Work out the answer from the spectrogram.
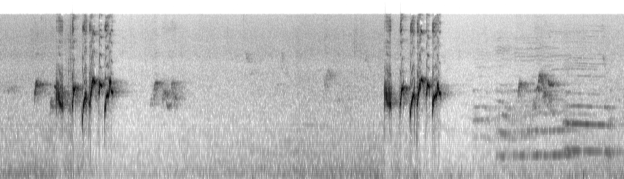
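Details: Red-whiskered bulbul duel song meant to train voices: two lively phrases of fast, warbled chirps about five seconds apart. There is a short extra note in between, and faint steady whistled tones follow at the close.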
